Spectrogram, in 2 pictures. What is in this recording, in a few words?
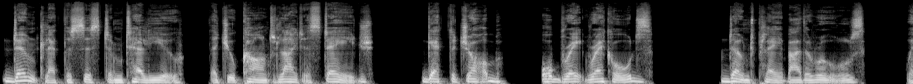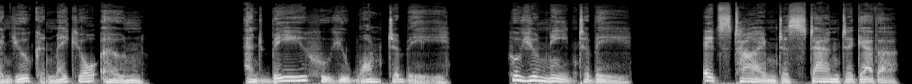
English Old Lady Character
